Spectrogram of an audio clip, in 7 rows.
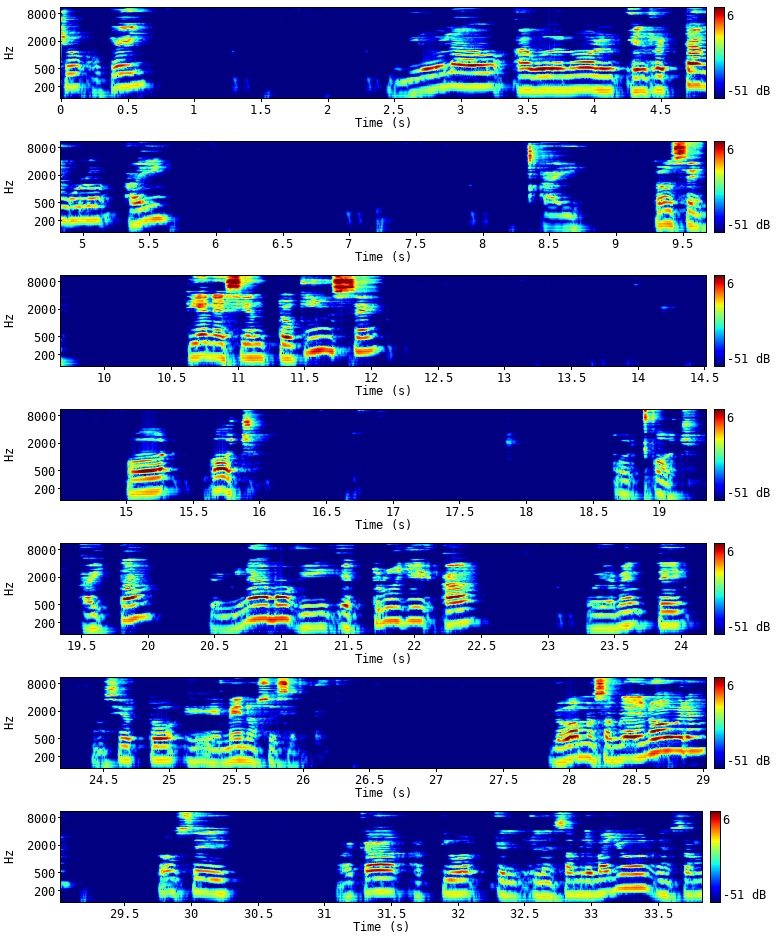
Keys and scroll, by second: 10.5 d, 12.7 1, 13.5 5, 13.7 Return, 16.5 8, 18.6 Return, 21.9 e, 25.0-26.3 typing.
